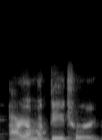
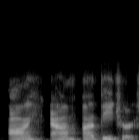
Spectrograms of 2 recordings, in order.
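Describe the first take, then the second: First: "I am a teacher" with "am a" run together; linked speech. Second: Choppy "I am a teacher", every word split apart; robot reading. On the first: Teacher showing linked natural speech. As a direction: link the words smoothly. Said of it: "linkear junto este con este". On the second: Teacher mocking the robotic reading for the student. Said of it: "estás hablando como robot". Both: Shown as a demonstration.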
